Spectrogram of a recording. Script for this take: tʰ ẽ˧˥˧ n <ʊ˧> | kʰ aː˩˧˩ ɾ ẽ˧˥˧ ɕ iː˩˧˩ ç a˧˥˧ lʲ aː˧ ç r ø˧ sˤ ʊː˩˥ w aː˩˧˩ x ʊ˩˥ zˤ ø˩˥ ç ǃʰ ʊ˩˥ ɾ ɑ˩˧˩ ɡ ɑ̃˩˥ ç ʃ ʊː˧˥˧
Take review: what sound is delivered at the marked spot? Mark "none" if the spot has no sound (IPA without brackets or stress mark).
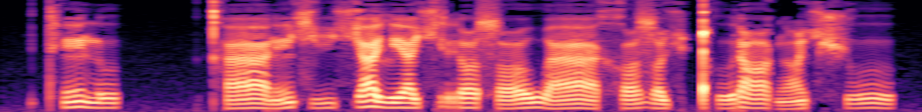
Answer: ʊ˧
